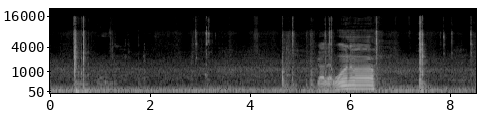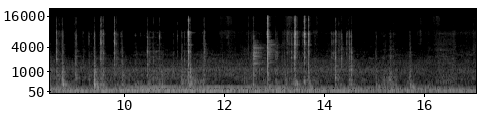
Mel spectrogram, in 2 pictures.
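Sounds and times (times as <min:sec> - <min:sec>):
pliers clinking on metal springs: 0:12.5 - 0:14.6.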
